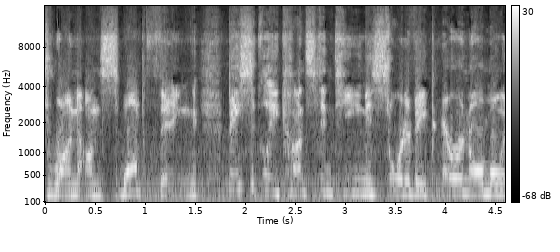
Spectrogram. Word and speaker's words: Constantine: Now, these comics feature the character of John Constantine, or technically Constantine, I think is how it's properly pronounced, but I'm too used to the American pronunciation of the name.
